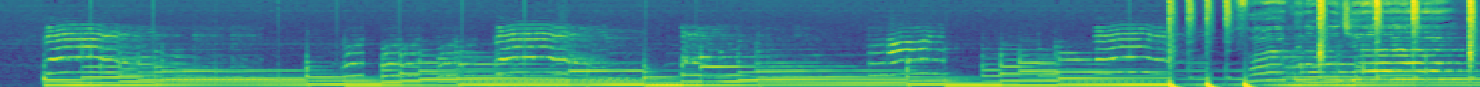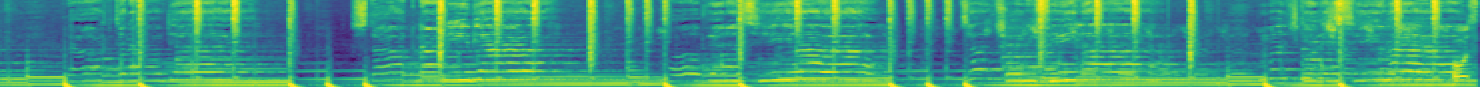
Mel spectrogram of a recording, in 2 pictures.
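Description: A slow, sensual electronic hip hop track: warm synth chords and deep bass open quietly, then a sharp, sparse beat kicks in about halfway through and carries on with no vocals.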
